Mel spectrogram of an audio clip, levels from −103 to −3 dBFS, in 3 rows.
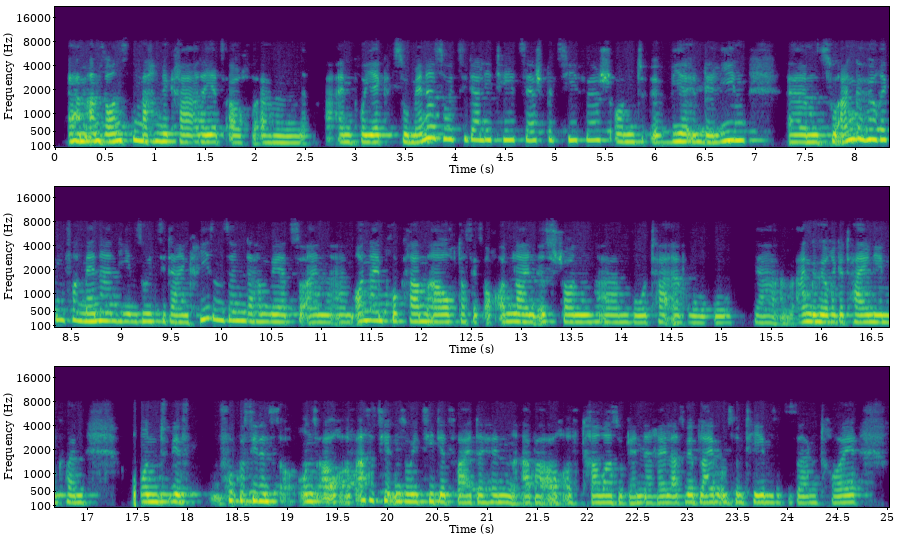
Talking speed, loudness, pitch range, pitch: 180 wpm, -20 LUFS, 195-220 Hz, 205 Hz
